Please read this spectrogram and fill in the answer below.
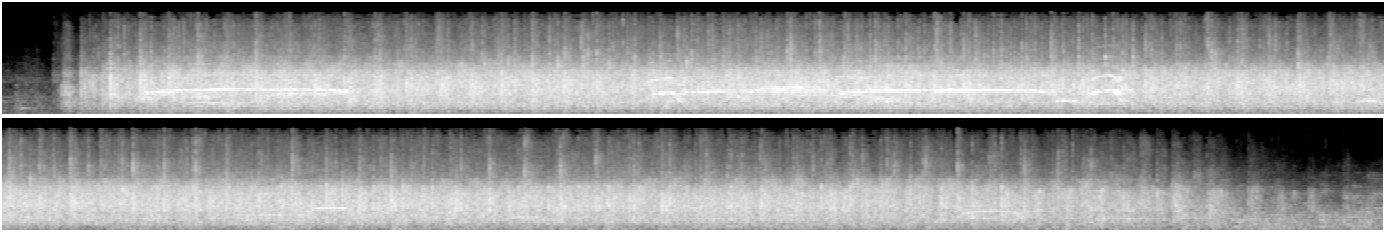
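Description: Audience applauding steadily, with a few voices calling out over the clapping in the first half. The applause starts suddenly about a second in and dies away near the end.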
